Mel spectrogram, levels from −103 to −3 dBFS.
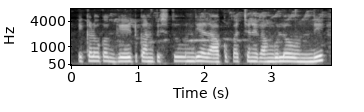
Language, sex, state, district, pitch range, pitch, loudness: Telugu, female, Telangana, Mahabubabad, 210-225 Hz, 215 Hz, -15 LUFS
